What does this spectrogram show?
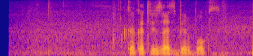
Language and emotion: Russian, neutral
